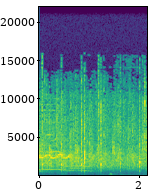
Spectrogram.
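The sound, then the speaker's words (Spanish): Applause from an auditorium audience of roughly 8,000 at a live comedy festival event: dense, steady clapping that fills the whole moment, with a few sharper individual claps standing out over the wash. “¡Un aplauso!”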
